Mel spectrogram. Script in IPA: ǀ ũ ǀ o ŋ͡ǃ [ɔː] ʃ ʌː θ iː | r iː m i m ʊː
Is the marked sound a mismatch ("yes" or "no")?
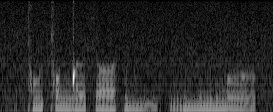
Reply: yes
